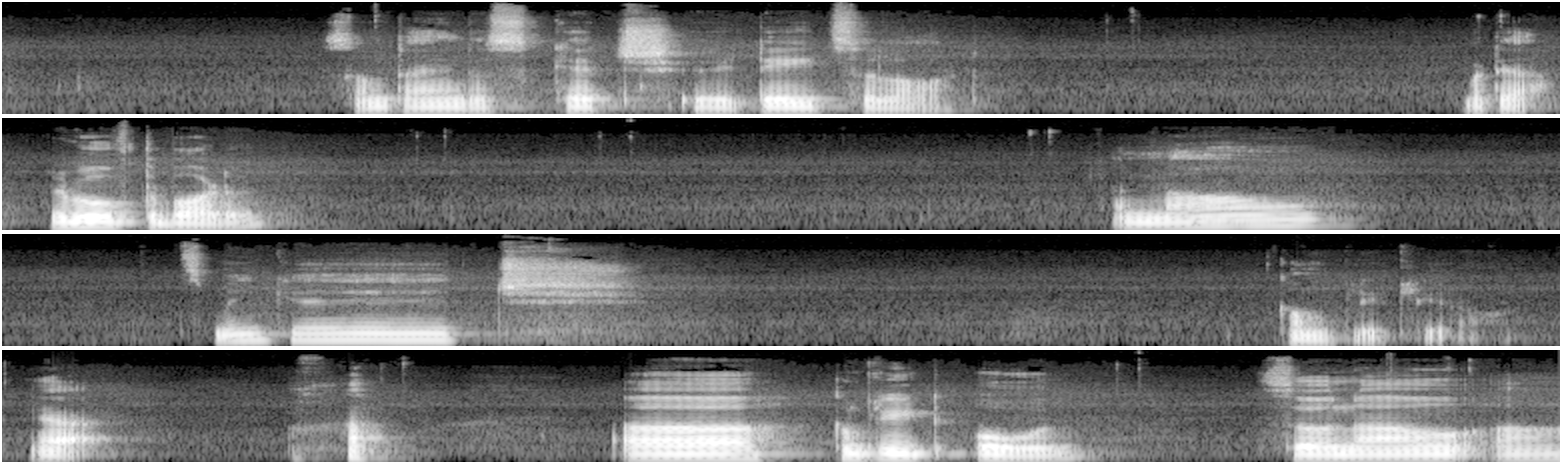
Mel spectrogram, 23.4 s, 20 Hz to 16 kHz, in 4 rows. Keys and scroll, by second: 10.7 shift+Down, 12.2 Down, 12.4 Down, 12.6 Down, 12.7 Down, 13.0 Down, 13.7 Down, 15.6 Up, 16.5 Up.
